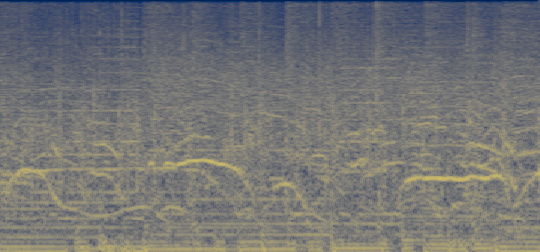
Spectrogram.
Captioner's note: crowd cheering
